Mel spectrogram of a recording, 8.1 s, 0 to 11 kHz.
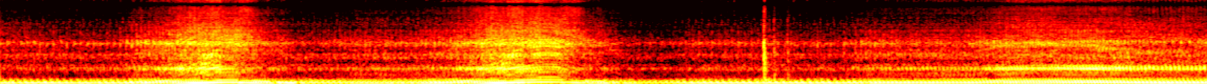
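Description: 2016 BMW F800R's parallel-twin engine idling, blipped twice so the revs rise and fall, with a single sharp click about five seconds in. Near the end the revs rise again and hold as the bike pulls away.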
